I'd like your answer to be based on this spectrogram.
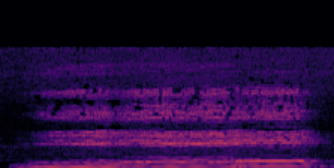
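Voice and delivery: high, loud "ooh" held with a tight throat; strained, narrow held hoot; tense, squeezed "ooh". Shown as a demonstration. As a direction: demonstrate a constricted sung "ooh". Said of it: "comme si c'est un peu serré".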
